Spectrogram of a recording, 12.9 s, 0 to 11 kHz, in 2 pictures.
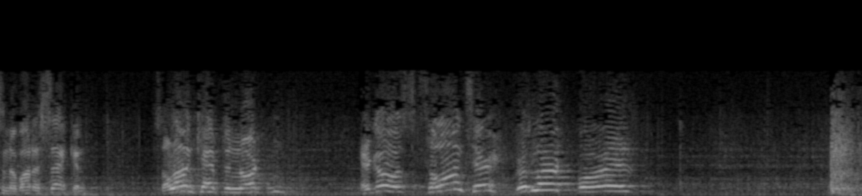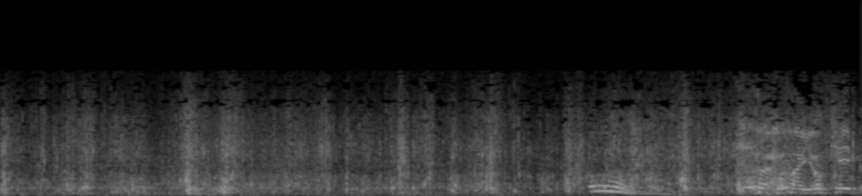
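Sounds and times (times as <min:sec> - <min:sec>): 
speech: 0:00.0 - 0:04.8, 0:12.2 - 0:12.9
heavy body plunging into water after a dive: 0:06.3 - 0:12.9.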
